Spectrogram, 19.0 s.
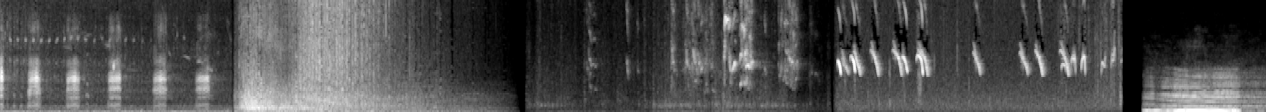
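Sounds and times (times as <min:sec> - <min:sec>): high bird calls: 0:08.8 - 0:14.0, 0:14.6 - 0:16.8
chick peeping: 0:12.6 - 0:14.0, 0:14.6 - 0:16.8.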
